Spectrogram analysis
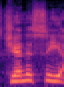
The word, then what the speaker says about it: Genesee: Actually, it's properly pronounced Milwaukee and means the good land. We're not worthy. We're not worthy. No, it's Genesee.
